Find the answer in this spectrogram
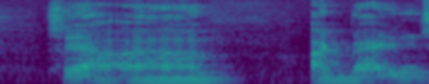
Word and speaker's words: Uitbreiden: So yeah um Adiden so at Brighten okay that's how you pronounce it so it's basically expand in uh Dutch so I'm uh in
